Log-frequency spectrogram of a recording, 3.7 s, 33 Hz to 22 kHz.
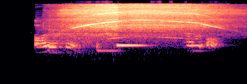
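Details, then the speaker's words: Tineco Floor One S5 wet vacuum suction motor, previously not running (error) because rust seized the blades, after freeing the blades by hand: starts cleanly, winds up to a high steady whine, coasts down evenly without scraping. "And as you can see, this fix was easy because the blades are stucked because of of the rust and I've turned the blades and now it's working."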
